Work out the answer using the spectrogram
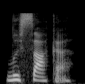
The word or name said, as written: lusaka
